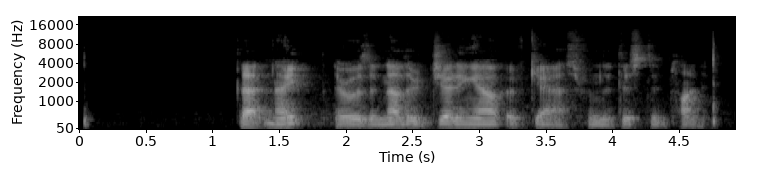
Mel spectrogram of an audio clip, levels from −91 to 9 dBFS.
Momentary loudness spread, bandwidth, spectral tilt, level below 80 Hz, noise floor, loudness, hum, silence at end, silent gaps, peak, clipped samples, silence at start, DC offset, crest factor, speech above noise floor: 10 LU; 13 kHz; -4.5 dB/octave; -78 dBFS; -87 dBFS; -35 LUFS; none; 0.15 s; none; -12 dBFS; under 0.1%; 0.05 s; under 0.1%; 26 dB; 51 dB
